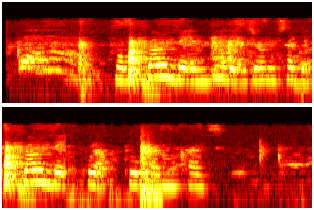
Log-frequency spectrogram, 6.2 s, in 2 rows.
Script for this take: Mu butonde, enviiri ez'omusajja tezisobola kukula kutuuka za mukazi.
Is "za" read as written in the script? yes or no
no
